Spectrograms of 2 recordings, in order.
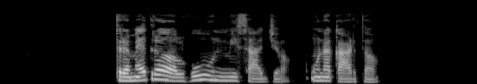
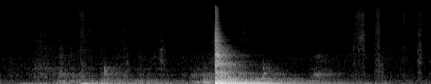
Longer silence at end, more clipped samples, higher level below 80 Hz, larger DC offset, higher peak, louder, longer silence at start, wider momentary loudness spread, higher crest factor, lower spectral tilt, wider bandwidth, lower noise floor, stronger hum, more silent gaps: about the same, 1 s vs 1.1 s; neither; second, -74 dBFS vs -22 dBFS; neither; about the same, -2 dBFS vs 0 dBFS; about the same, -21 LUFS vs -20 LUFS; first, 1.15 s vs 0.6 s; second, 15 LU vs 28 LU; about the same, 20 dB vs 22 dB; second, -5 dB/octave vs -6.5 dB/octave; about the same, 11.5 kHz vs 12.5 kHz; first, -81 dBFS vs -50 dBFS; neither; neither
